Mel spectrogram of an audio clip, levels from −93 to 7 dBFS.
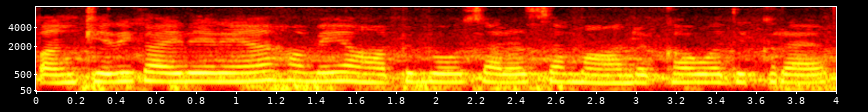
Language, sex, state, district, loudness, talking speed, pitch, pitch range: Hindi, female, Punjab, Pathankot, -13 LUFS, 225 wpm, 255 Hz, 245-265 Hz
